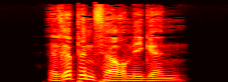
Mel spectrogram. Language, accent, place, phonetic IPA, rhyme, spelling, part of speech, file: German, Germany, Berlin, [ˈʁɪpn̩ˌfœʁmɪɡn̩], -ɪpn̩fœʁmɪɡn̩, rippenförmigen, adjective, De-rippenförmigen.ogg
- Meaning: inflection of rippenförmig: 1. strong genitive masculine/neuter singular 2. weak/mixed genitive/dative all-gender singular 3. strong/weak/mixed accusative masculine singular 4. strong dative plural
